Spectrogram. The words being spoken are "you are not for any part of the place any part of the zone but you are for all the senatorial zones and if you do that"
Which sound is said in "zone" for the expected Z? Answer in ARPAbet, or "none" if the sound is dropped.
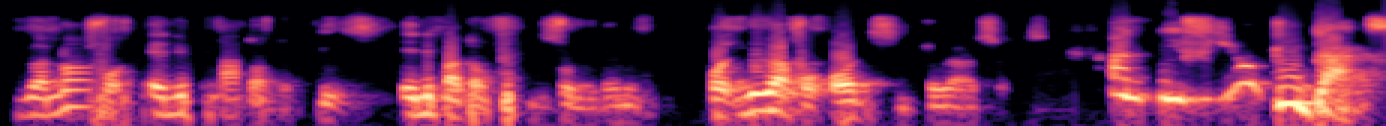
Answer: S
